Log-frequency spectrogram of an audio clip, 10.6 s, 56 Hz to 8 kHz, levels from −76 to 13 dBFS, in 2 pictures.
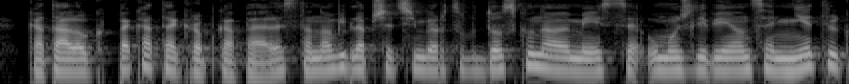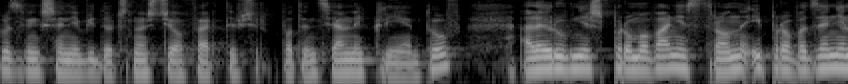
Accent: native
